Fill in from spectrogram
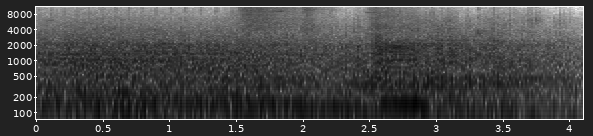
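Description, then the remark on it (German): A large truck delivering palm oil to a margarine factory in Frankendorf, Basel-Landschaft, idles and rumbles, its heavy engine droning steadily with a brief hiss of air brakes partway through, then a slight drop in the engine noise. “Grosse Lastwagen liefern das Öl an und er geht es zuerst mal aufwärts damit.”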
